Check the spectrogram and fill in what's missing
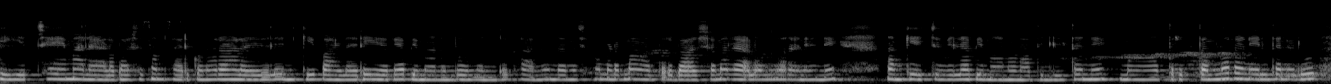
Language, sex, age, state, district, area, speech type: Malayalam, female, 18-30, Kerala, Kozhikode, rural, spontaneous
